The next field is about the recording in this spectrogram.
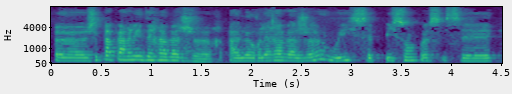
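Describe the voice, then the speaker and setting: A woman in her thirties with a cold and a nasal voice, chatting casually about her houseplants at home, pausing often with filler sounds. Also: mid-range voice, warm tone. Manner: hesitant, many filler sounds. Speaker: plant vlogger. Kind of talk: casual chat. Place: home living room.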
